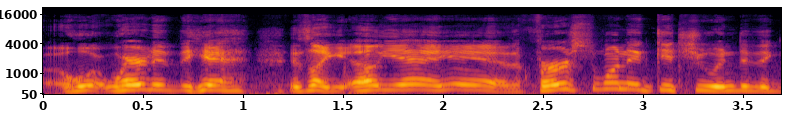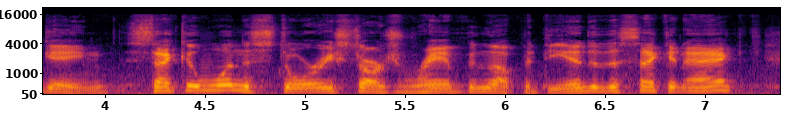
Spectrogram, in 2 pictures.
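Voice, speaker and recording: A man's voice: sits high, brisk, few pauses, fairly bright tone. Enthusiastic, sweary male gaming podcast co-host. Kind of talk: casual chat about video games.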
